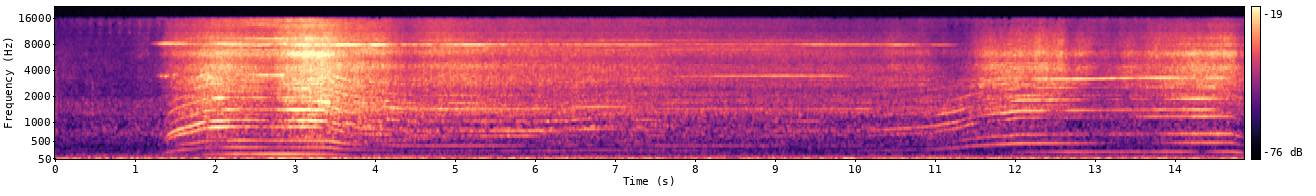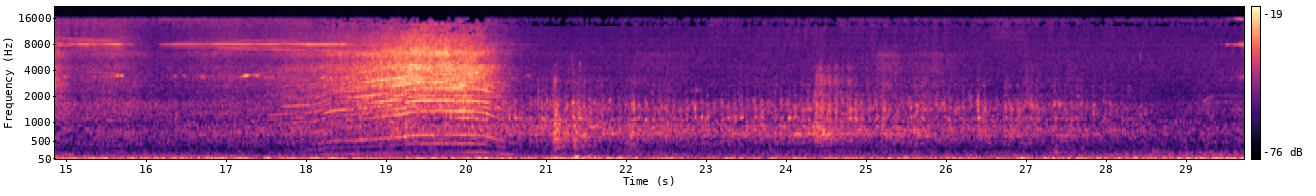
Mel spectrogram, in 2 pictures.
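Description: Small motor and propeller of an RC paramotor throttled up three times: each time a whine rises in pitch, holds for a few seconds, then falls away as the throttle is cut. A steady low rumble runs underneath.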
